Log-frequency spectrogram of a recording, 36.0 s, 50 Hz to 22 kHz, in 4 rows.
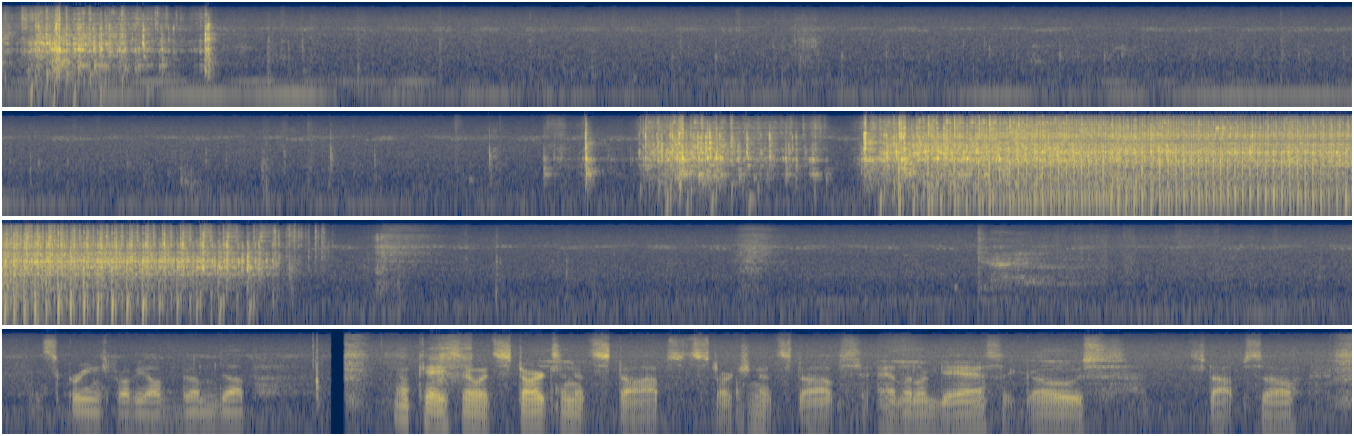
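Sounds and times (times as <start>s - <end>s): small engine starting and running: 0.0s - 2.0s, 12.6s - 20.2s.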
